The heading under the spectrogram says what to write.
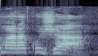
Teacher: A sílaba tônica de maracujá é o já.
